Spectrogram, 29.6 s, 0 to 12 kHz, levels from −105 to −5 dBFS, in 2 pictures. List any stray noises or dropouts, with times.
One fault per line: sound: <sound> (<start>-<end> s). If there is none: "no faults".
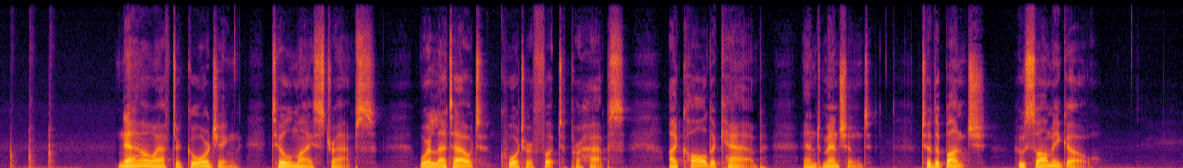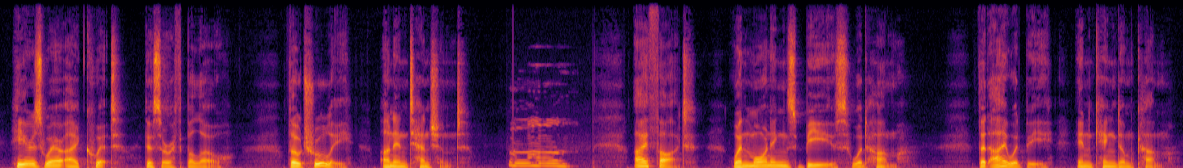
sound: thud (0.1-1.0 s)
sound: sigh (21.1-22.0 s)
